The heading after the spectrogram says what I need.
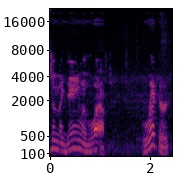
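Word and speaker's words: Richert: Rickert, although it's spelt Richard, has a save and is 0-1.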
